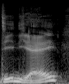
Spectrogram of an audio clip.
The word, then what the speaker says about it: Didier: So I said Didier, like he's spelled in French, D-I-D-I-E-R. They spelled it without, they left out an I. God knows why. So it's spelled D-I-D-E-R. So that's Dider. Sounds like Dider. And a French guy noticed it. Because I think he noticed it. But he noticed it. And he called me Dider.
